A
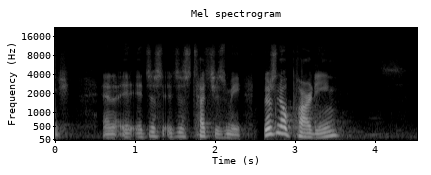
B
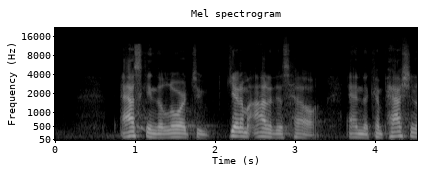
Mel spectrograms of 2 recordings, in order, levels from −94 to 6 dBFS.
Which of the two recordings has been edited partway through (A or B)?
A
